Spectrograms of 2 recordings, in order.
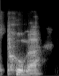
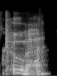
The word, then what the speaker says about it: Puma: Although I've got to say, the American pronunciation of Puma as Puma is absolutely ridiculous. Prince Puma... Pooh, just come on, get it together, America. What is wrong with you? Puma, the rest of the world knows how to pronounce it.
